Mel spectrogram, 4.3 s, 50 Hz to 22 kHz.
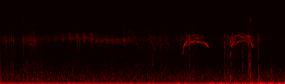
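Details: Estonian Golden eagle nest near a military training area, 26 April 2024, 13:50: after a stretch of faint hiss and a thin high drone, two clear high down-curving yelps about a second apart.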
